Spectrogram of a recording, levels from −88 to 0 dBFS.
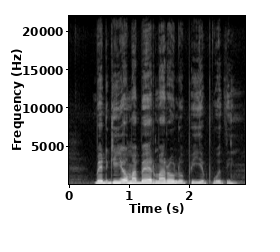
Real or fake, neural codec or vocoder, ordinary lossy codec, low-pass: real; none; none; none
